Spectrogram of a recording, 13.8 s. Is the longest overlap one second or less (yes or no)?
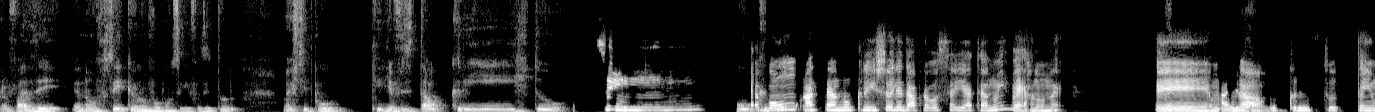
no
